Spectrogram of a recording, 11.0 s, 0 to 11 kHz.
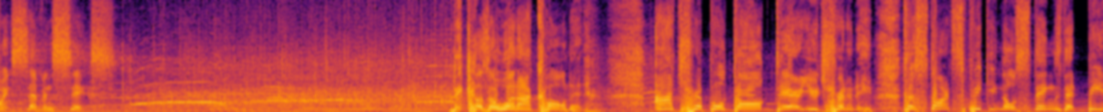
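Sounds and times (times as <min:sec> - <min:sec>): congregation cheering and applauding: 0:00.0 - 0:08.1
whoops: 0:01.1 - 0:04.7.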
